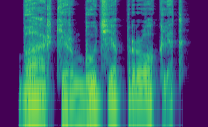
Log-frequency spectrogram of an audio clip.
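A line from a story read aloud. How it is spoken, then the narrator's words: Quiet speech. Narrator (Russian): Я негромко произнес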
